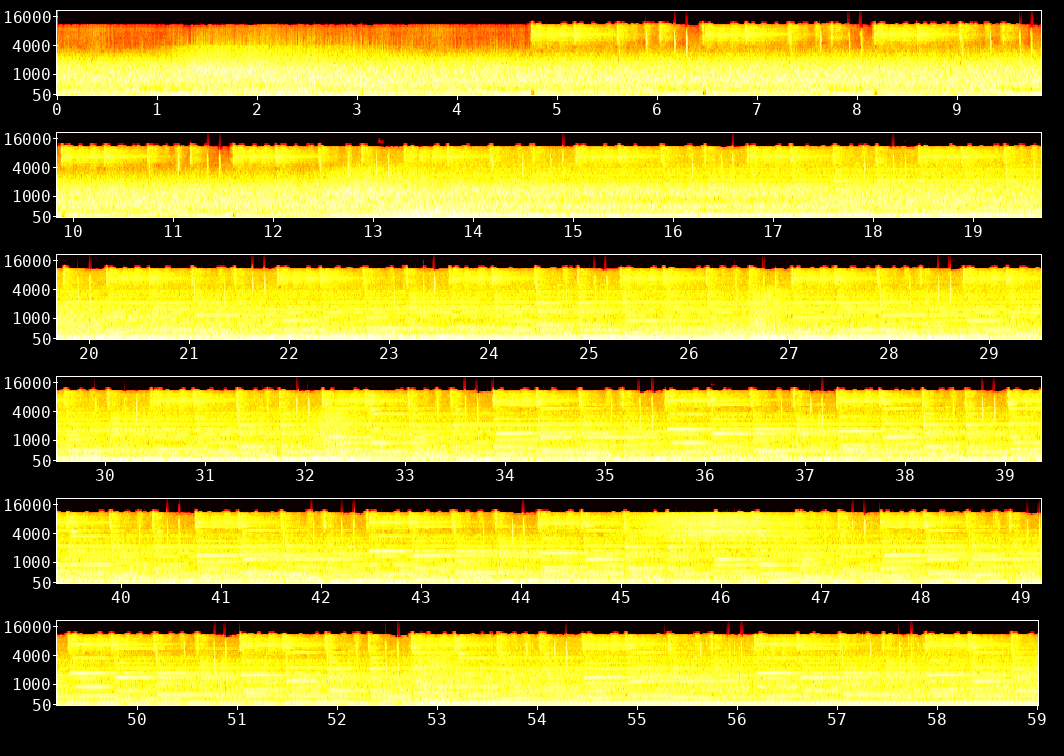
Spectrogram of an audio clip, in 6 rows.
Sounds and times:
Music: 0:00.0 - 0:59.0.

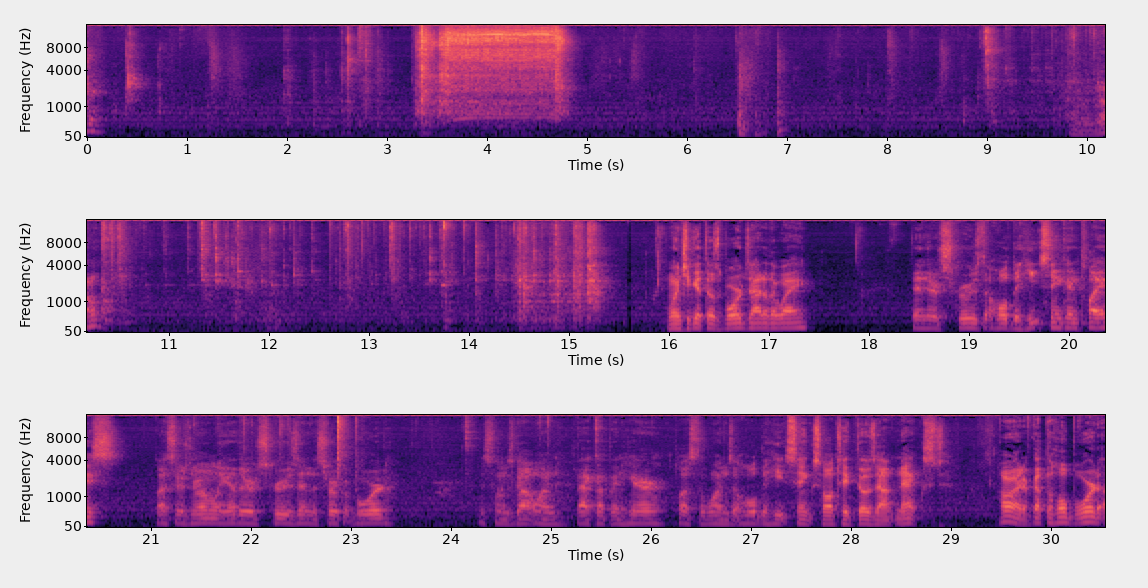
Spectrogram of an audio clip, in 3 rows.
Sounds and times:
Speech: 0:09.8 - 0:10.5, 0:15.9 - 0:17.5, 0:18.4 - 0:23.5, 0:24.3 - 0:30.5.

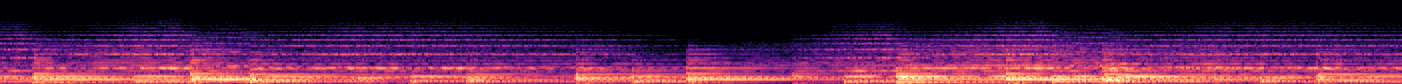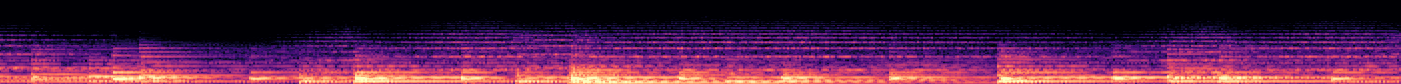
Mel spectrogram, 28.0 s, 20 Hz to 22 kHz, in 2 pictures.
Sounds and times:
Music: 0:00.0 - 0:28.0.

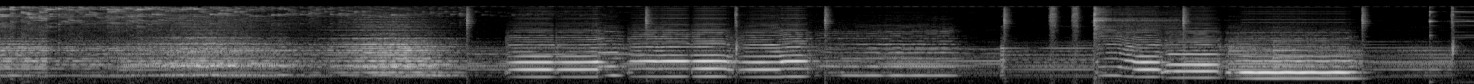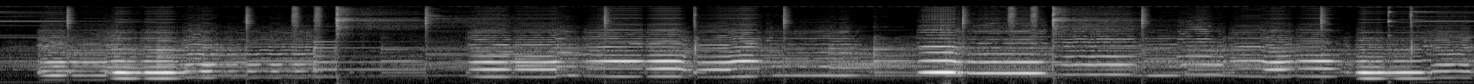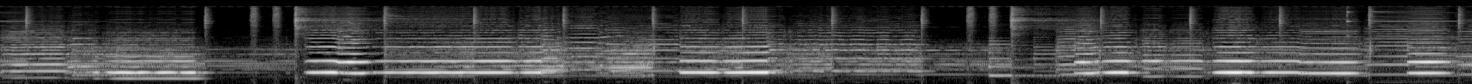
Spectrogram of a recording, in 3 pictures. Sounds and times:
Violin, fiddle: 0:00.0 - 0:10.1, 0:10.8 - 0:14.2, 0:15.0 - 0:18.2, 0:18.9 - 0:44.2.

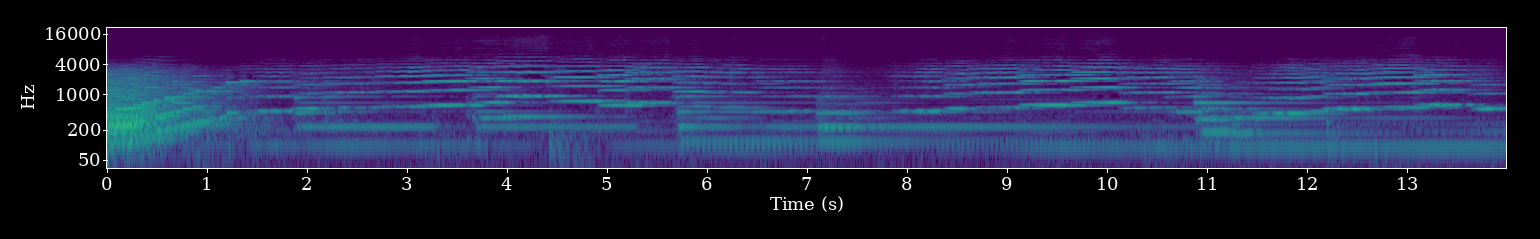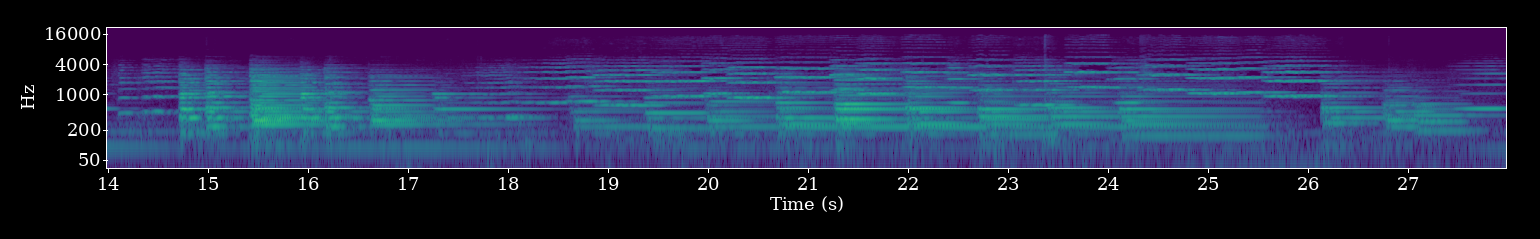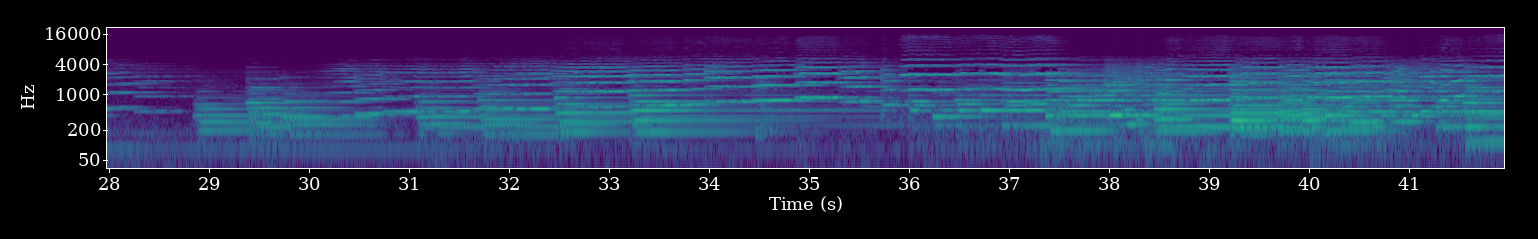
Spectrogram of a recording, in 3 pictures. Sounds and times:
Violin, fiddle: 0:00.0 - 0:41.9.

